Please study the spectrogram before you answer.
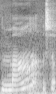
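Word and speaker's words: Maat: And I'm noticing the feather, which is making me think of the Egyptian goddess Mart, or Mat, depending on how you pronounce it, who is about truth.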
